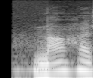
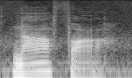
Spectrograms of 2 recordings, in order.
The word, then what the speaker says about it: Naha: naha city pronounced nafa in uchinanguchi is the capital of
